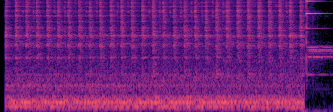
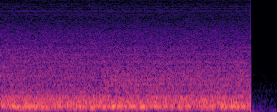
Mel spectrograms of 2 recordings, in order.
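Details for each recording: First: Carrier HVAC unit running: loud, fast metallic rattle over a steady blower roar, from a loose squirrel-cage blower wheel scraping its housing. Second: Carrier HVAC blower after rattling repair, cage refitted: even, steady whoosh with low hum, no scraping or rattling, then clean cut-off; normal blower operation restored.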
